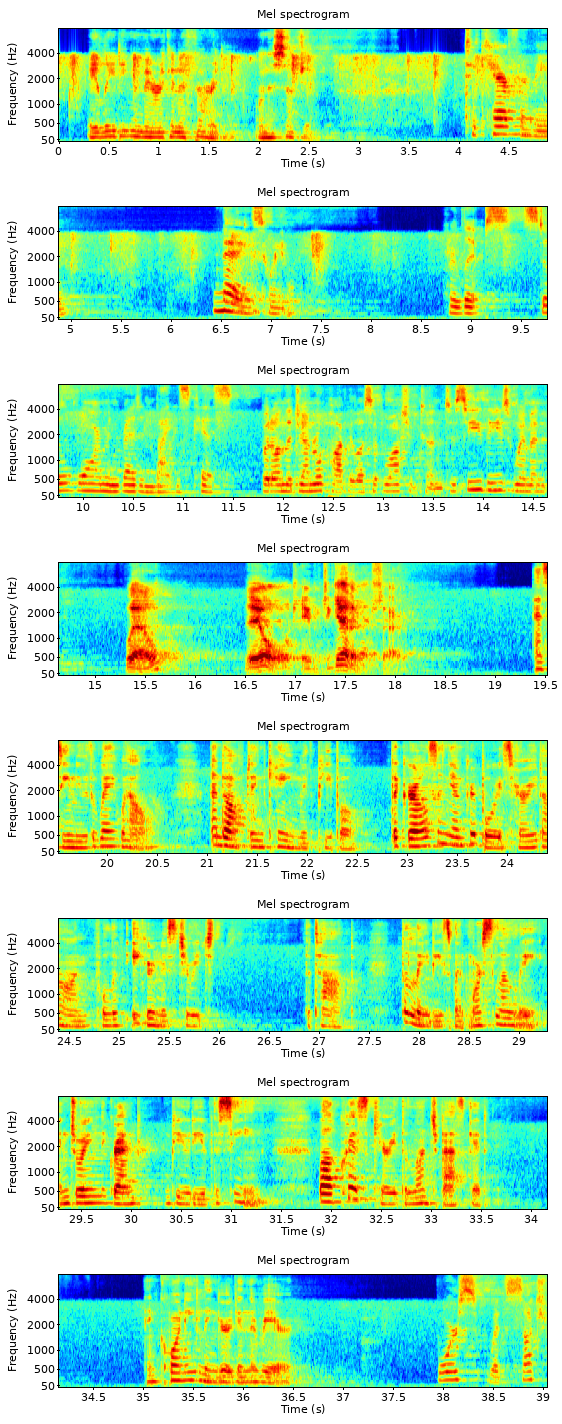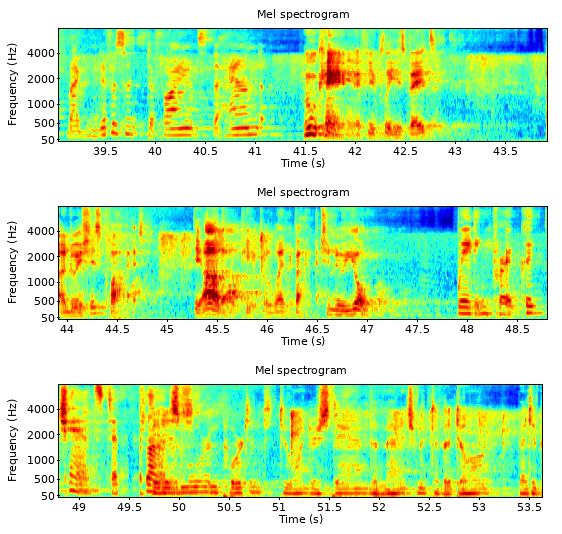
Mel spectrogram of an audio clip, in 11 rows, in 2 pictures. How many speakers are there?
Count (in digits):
6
